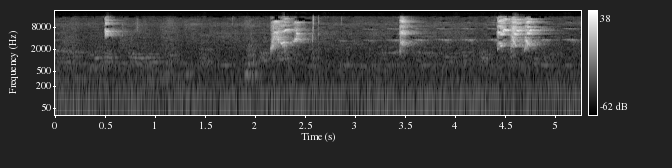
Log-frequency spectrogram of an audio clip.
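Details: A lovebird that keeps singing without stopping gives scattered shrill, rasping chirps, some short and sharp, others longer grating bursts, spaced irregularly against a faint hiss.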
